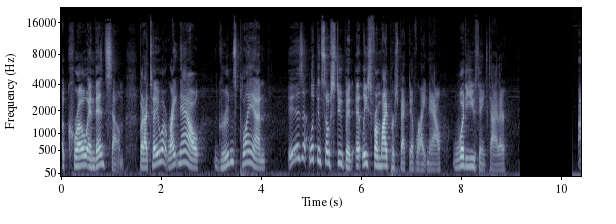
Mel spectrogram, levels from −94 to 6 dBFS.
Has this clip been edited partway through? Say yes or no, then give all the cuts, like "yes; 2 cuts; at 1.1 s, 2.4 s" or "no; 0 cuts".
no; 0 cuts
